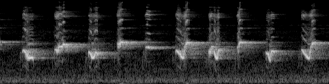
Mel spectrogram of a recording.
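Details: A male yellow-vented bulbul's fast 'ropel' song, used as a lure: nine loud slurred notes in about three seconds, each a quick rising whistle topped by a sharp click.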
